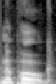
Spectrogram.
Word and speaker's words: Knappogue: I thought it was Napogue. – Sorry, Napogue. I apologize. Napogue. I fucking looked it up on the internet just to make sure that I said it properly, and yet I still mispronounced it. – I don't know how it's pronounced. – No. You got it right. Napogue.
